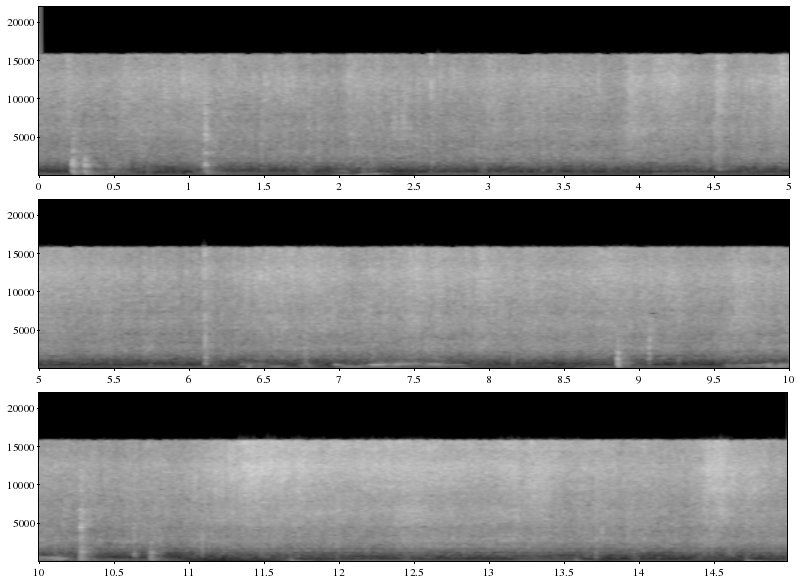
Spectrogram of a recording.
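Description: Curry chicken pieces sizzling as they fry in a pan, with scattered clicks and scrapes of a spatula as the pieces are turned.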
